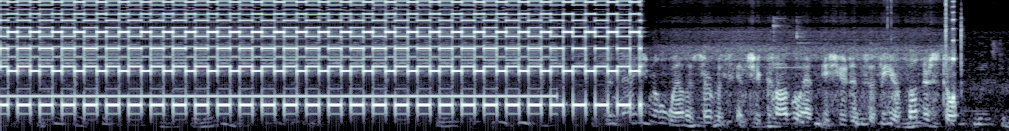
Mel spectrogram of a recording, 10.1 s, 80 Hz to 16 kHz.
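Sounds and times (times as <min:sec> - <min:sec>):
electronic alarm beeping rapidly: 0:00.0 - 0:06.4.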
